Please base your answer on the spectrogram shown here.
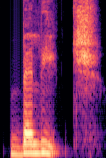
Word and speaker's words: Belich: You say it Belich, which isn't what it looks like.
